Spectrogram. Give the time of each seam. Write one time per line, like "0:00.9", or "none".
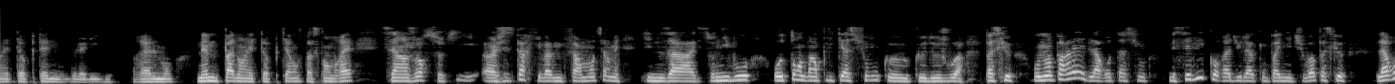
0:07.0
